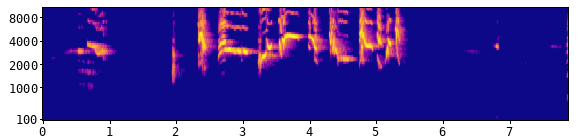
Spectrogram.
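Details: Oriental magpie-robin female calling the male to stir aggression, singing, or mating: a few soft whistles, then a dense three-second burst of whistled notes and scratchy chips before falling quiet.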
